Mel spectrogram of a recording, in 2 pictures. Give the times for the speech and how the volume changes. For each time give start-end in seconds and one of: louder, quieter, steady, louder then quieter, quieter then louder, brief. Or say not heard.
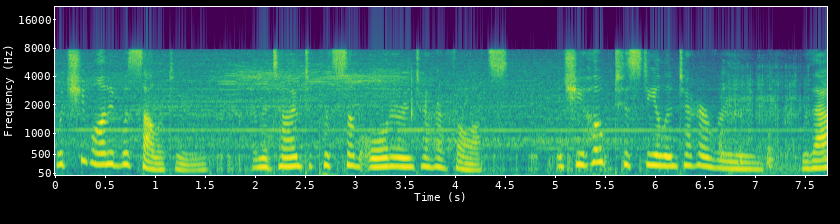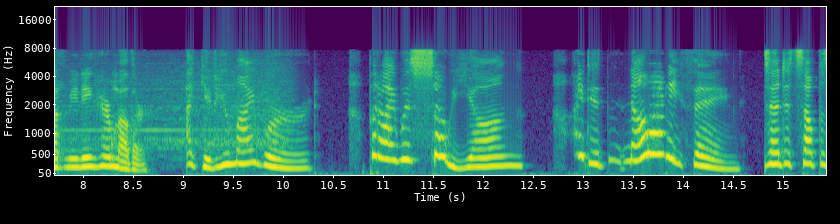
0.0-15.3 steady.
